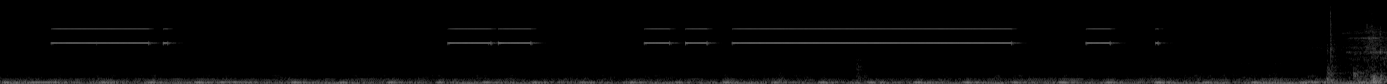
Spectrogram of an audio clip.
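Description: A soldering iron sizzles faintly against a joint.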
